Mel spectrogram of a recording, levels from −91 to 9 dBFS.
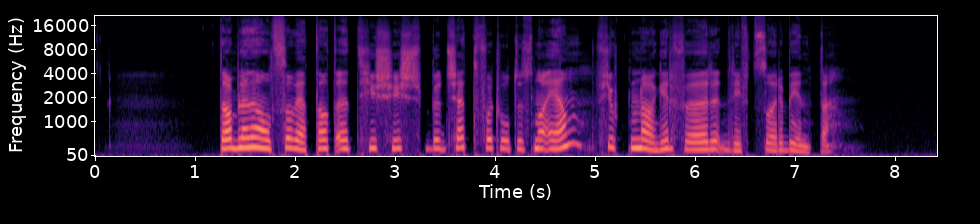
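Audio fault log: No faults are heard in the speech. Nothing in the audio calls for an entry in this log.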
